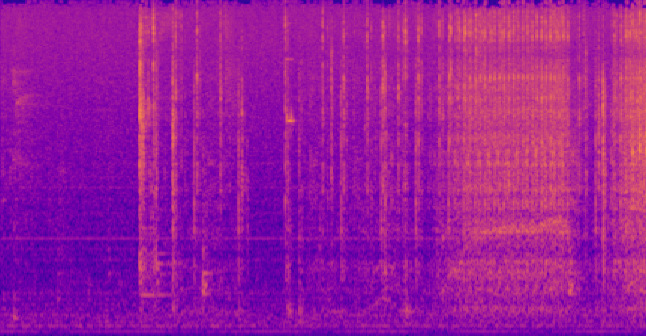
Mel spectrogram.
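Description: A sewing machine stitches a seam on quilt fabric, starting with a few clicks and short bursts, then running in a steady, faint whir near the end.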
